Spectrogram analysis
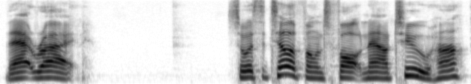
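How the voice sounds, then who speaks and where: A man's voice: a little high, takes it slowly, a bit bright, clean tone, no echo. Man playing a menacing, scruffy, bullying father. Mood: scornful. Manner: folksy, threatening, mocking.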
